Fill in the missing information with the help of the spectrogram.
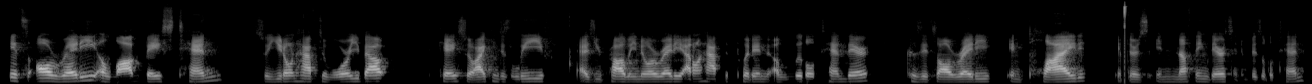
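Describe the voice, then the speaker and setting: A man's voice: medium pitch, fairly even intonation, a little fast, a bit bright, smooth, no room sound. A man teaching a math lesson in a casual, chatty way, checking in with "okay?" after nearly every step. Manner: repeats "okay?" constantly, chatty and informal.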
